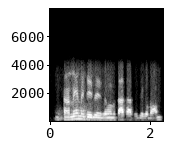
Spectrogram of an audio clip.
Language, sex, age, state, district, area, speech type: Maithili, male, 45-60, Bihar, Purnia, rural, conversation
